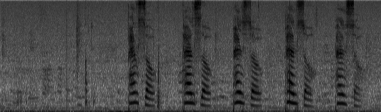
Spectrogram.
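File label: "pencil", spoken word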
